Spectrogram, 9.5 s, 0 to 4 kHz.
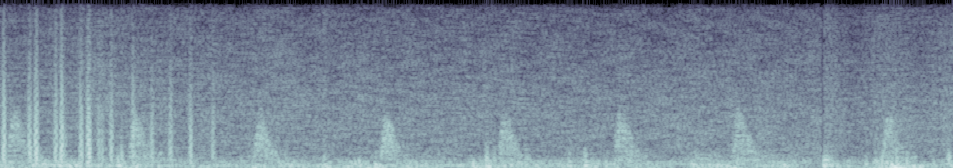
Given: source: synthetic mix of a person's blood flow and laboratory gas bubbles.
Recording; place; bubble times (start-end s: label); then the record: Doppler ultrasound of blood flow; subclavian vein
1.19-1.26 s: bubbles
From the record:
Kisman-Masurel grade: 112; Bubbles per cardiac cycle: 1 to 2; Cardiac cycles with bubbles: 1 to 10%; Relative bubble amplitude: moderate (0.250 to 0.450); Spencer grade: 1 (occasional bubble signal discernible with the cardiac motion signal, with majority of cardiac periods free of bubbles); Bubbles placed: anywhere in the cardiac cycle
